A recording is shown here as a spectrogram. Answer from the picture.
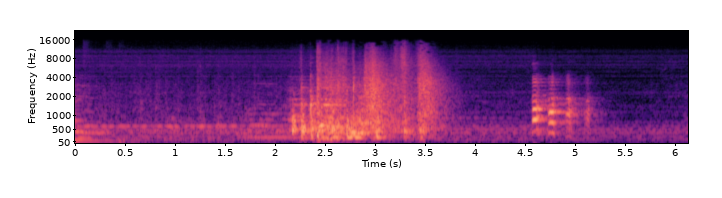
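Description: Potter's wheel spinning while acrylic paint is poured onto its whirling bat. A loud rushing burst comes about two seconds in and lasts about a second and a half, and a short vocal sound follows a little before five seconds.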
